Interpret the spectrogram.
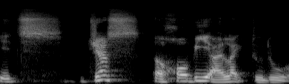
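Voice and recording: Speaking slowly, a man lets his pitch swing widely up and down. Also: medium pitch for a man.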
